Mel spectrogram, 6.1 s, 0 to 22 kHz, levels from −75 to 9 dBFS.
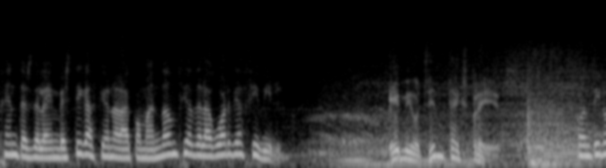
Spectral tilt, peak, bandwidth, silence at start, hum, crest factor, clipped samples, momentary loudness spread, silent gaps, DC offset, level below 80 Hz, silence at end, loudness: -9 dB/octave; -6 dBFS; 8.8 kHz; 0 s; none; 14 dB; under 0.1%; 11 LU; none; under 0.1%; -36 dBFS; 0 s; -21 LUFS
